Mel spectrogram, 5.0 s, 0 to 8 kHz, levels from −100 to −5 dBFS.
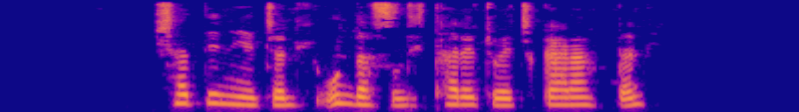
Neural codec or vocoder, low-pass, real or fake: none; 7.2 kHz; real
